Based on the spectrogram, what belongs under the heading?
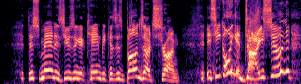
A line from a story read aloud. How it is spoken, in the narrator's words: my kid blurted out very loudly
